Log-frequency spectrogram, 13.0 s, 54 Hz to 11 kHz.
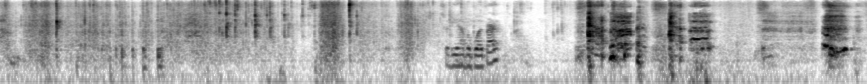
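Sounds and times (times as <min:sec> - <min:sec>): crinkling wrappers while eating: 0:00.0 - 0:07.1.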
